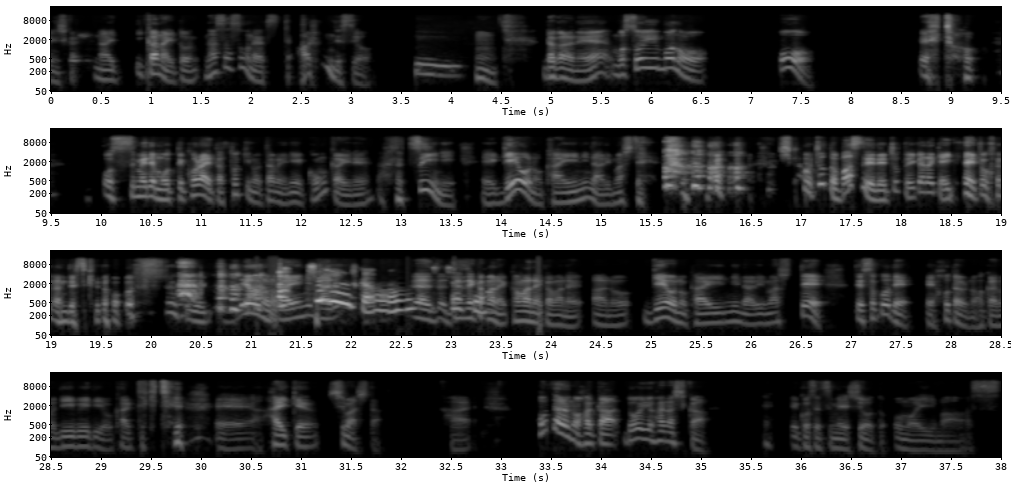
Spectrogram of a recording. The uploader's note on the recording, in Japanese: リモートで収録したため音声に若干の乱れがあります。すみません。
